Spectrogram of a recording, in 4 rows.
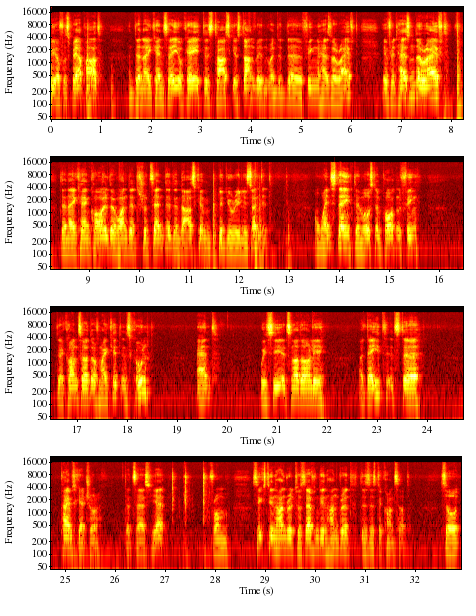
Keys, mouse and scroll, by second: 27.6 Up.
